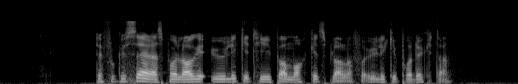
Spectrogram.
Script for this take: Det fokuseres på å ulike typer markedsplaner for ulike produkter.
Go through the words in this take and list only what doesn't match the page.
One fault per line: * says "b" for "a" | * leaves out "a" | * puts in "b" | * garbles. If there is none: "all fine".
* puts in "lage"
